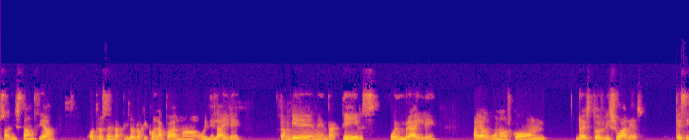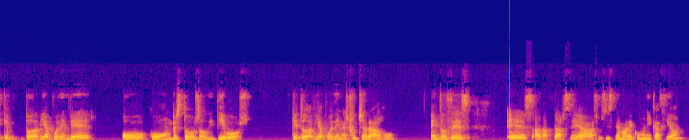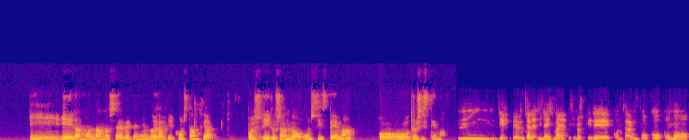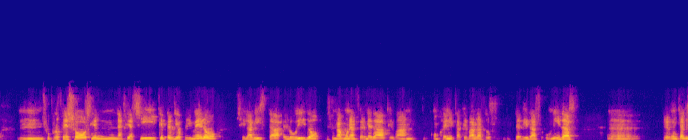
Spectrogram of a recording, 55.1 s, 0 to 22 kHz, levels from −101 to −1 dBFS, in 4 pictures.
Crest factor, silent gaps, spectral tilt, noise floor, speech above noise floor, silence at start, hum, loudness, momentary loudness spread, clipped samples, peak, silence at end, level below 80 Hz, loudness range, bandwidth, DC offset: 20 dB; none; -4.5 dB/octave; -69 dBFS; 50 dB; 0 s; none; -19 LUFS; 13 LU; under 0.1%; 0 dBFS; 0 s; -66 dBFS; 6 LU; 8.4 kHz; under 0.1%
